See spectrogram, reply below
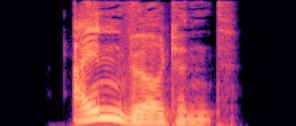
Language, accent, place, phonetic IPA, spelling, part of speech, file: German, Germany, Berlin, [ˈaɪ̯nˌvɪʁkn̩t], einwirkend, verb, De-einwirkend.ogg
- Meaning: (verb) present participle of einwirken; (adjective) acting on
